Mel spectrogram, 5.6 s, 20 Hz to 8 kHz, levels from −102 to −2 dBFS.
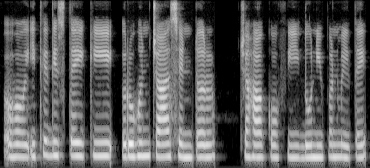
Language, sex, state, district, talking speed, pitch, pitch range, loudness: Marathi, female, Maharashtra, Aurangabad, 130 wpm, 225 Hz, 215-240 Hz, -18 LUFS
